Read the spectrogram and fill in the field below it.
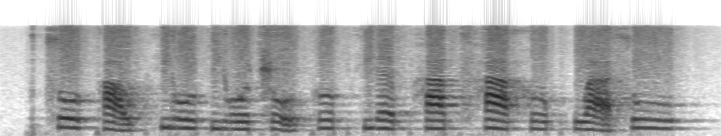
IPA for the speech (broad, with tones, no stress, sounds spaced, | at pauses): t͡s o˥˨ ʊ̯ k ɑ̰˨˩ ʊ̯ pʰ j o˥˨ ʊ̯ t̪ j o˨˦ ʊ̯ ʈ͡ʂ o̰˨˩ ʊ̯ k ɤ˦ t̪ʰ j ɛ˥˨ pʰ ä˦ t͡sʰ ä˥˨ x ɤ˨˦ pʰ w ä̰˨˩ s u˥˨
